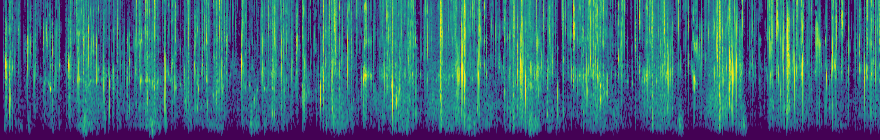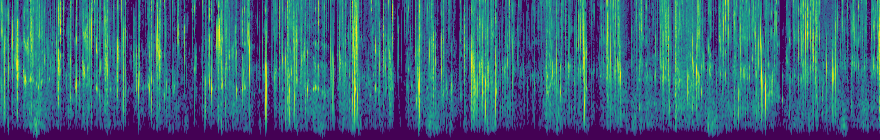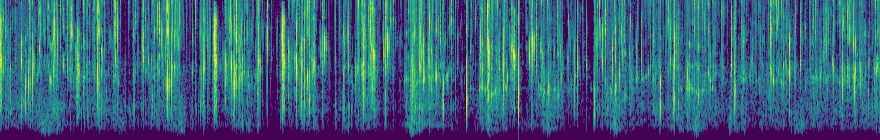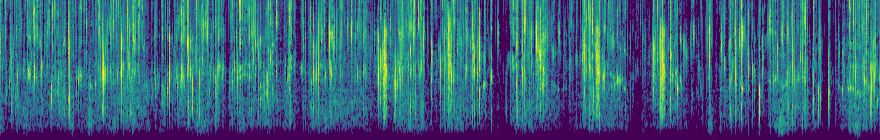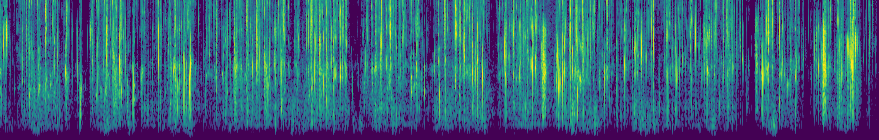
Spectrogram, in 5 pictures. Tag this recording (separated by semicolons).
cannibal; crush; eating; haunted; creepy; flesh; food; zombie; eat; nasty; bite; horror; terror; sounddesign; meat; scary; chewing; monster; chew; dead; beast; creature; prey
